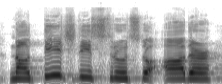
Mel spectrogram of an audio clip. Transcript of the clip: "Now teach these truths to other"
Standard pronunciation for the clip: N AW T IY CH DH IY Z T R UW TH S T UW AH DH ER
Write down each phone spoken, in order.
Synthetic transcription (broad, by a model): N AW T IY CH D IY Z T R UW T S T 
